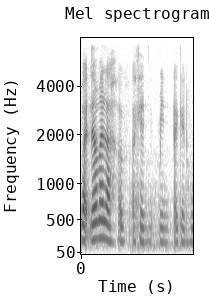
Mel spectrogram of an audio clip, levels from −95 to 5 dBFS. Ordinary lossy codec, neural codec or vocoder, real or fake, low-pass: none; none; real; 7.2 kHz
